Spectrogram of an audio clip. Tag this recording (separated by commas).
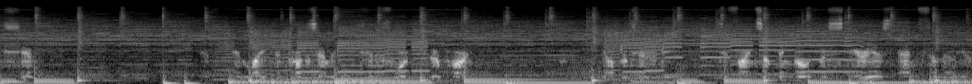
Speech, Music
